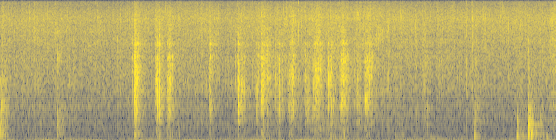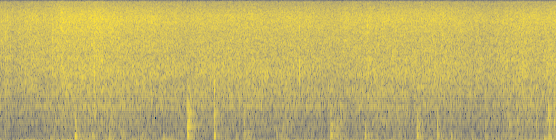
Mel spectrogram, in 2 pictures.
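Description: Sliced onion rings sizzling in oil in a frying pan as they are stirred with a wooden spatula. A quick run of clicks and taps comes about two to five seconds in, and the sizzle grows louder from about eight seconds in.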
